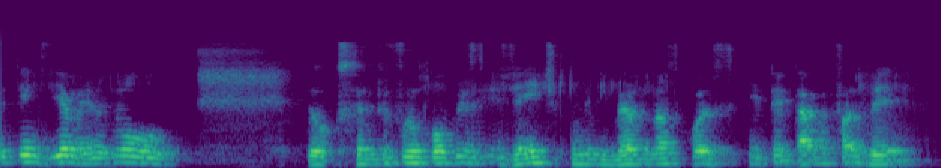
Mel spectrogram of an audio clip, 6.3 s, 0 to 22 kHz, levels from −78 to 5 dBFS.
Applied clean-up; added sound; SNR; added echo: neural mask model DeepFilterNet 3.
